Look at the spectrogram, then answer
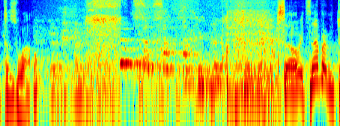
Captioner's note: audience laughing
